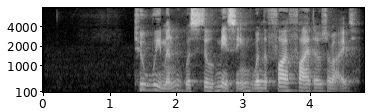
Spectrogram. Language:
English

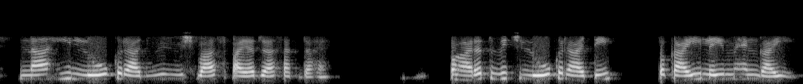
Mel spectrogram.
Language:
Punjabi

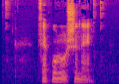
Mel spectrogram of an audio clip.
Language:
Chinese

